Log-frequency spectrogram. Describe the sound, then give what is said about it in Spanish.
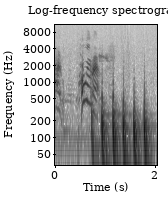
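Knocking on a door: a rapid series of evenly spaced, sharp thuds follows a short bit of speech, each knock firm and dull. “¿Tú qué quieres, pesado, que no para de llamarme a mi puerta?”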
